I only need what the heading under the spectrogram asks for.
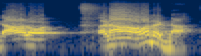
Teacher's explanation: जीभ ऊपर उठकर मूर्धा को स्पर्श करती है और फिर झटके के साथ नीचे गिरती है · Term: उत्क्षिप्त व्यंजन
